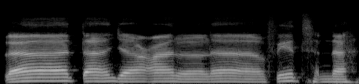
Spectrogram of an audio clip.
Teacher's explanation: Dihentikan tak marbutoh berubah jadi ha ya.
